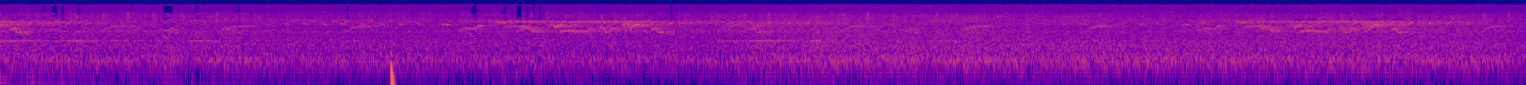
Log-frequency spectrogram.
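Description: Faint outdoor ambience with a songbird singing a short chirping phrase that returns a few times. A single short thump about two and a half seconds in.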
